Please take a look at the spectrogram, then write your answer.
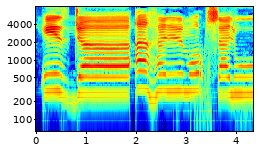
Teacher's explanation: इज़ में ज़ाल को नरमी से पढ़ना है, जा पे मत करनी है और हा को लाम से मिलाना है, लेकिन ध्यान रखना है कि लाम पर झटका ना हो।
